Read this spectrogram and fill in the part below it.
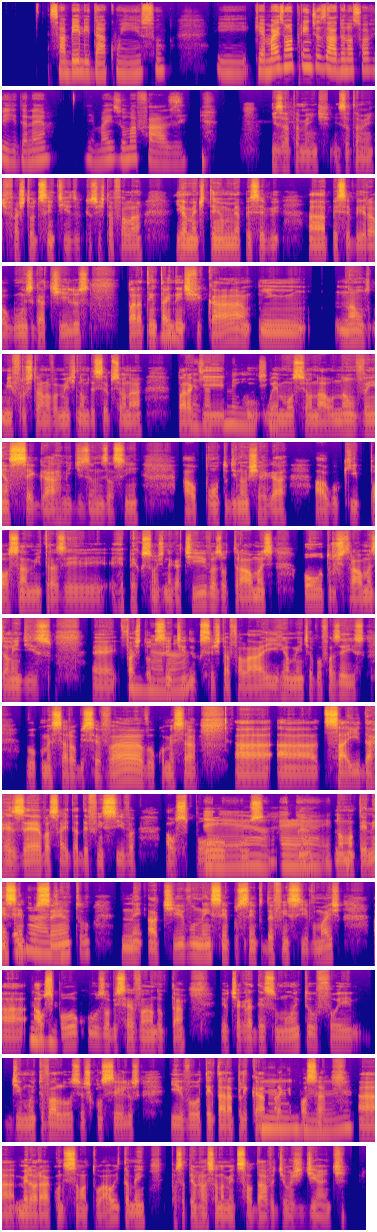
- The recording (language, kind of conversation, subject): Portuguese, advice, Como posso estabelecer limites saudáveis ao iniciar um novo relacionamento após um término?
- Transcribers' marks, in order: tapping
